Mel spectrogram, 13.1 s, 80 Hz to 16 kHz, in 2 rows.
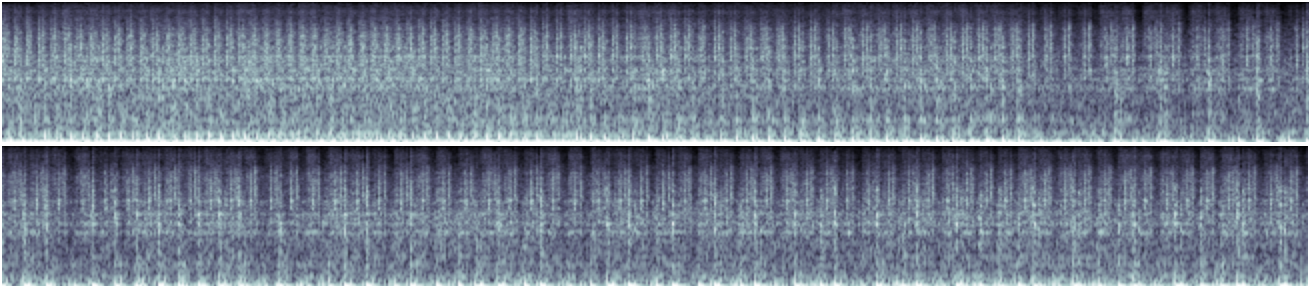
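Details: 1951 Willys CJ3A Jeep, off the road about 52 years (last tagged 1969), on fuel poured from a bottle with no fuel system hooked up: old four-cylinder catches and settles to a steady, slightly lumpy idle. Normal idle.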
